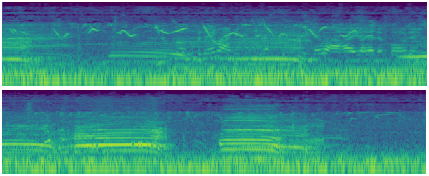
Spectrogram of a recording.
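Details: Village cattle herd among green rice fields on a sunny morning; a run of moos, long steady lows and shorter bellows overlapping, while birds chirp and twitter in the background.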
